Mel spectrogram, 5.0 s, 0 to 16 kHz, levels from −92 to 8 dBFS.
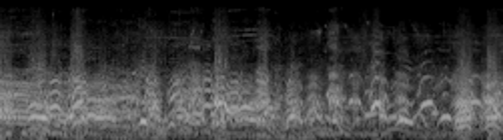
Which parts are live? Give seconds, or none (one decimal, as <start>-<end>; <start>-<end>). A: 0.0-3.0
